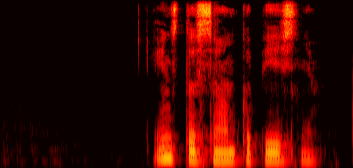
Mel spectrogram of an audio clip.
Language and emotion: Russian, neutral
